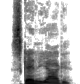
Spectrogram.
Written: skaljakke

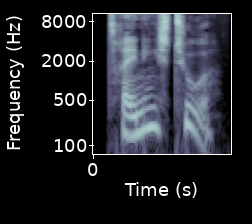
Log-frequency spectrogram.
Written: træningstur

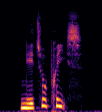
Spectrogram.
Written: NETTOPRISEN

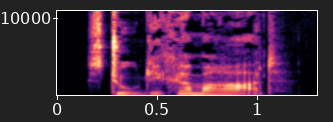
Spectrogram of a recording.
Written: STUDIEKAMMERAT

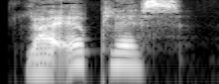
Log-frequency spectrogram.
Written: lejrplads

